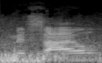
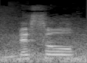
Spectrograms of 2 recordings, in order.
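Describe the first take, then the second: First: It is said with an Australian accent. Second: It is said with an American accent.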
